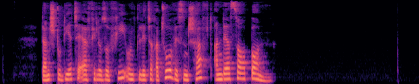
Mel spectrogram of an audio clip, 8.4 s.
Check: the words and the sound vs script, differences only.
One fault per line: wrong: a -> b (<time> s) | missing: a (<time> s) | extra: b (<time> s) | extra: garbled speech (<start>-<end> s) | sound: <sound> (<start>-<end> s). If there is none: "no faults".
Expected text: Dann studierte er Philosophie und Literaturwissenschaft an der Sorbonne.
no faults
